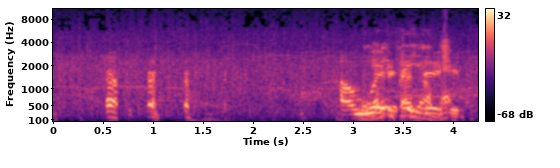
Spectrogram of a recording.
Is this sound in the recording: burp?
no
